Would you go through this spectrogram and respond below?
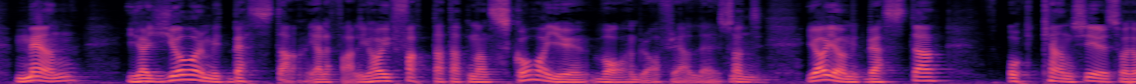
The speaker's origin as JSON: {"language": "Swedish", "town": "Hemmesta", "region": "Stockholm County", "country": "Sweden", "tie": "born or raised there", "said": "Jag växte upp då ute i Hemmestad, som sagt."}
